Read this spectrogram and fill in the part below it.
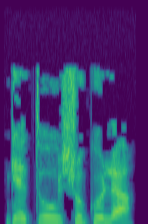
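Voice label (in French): "gâteau au chocolat", French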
